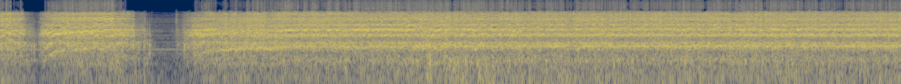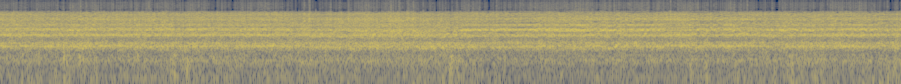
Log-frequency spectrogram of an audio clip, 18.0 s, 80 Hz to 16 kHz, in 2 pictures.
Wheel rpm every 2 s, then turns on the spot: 100, 180, 220, 230, 230, 240, 210, 220, 220.
none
